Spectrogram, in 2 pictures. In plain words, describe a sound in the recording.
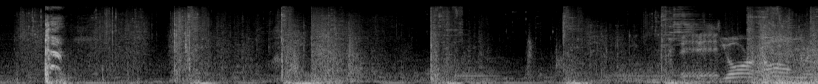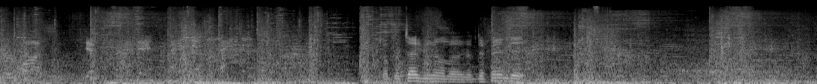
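Punches and blows land in a fight.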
